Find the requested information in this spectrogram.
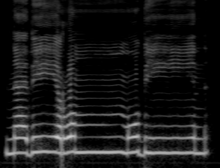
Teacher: پھر حرف المیم ہے کلمت مبین. میم حروف الادغام بغنہ میں سے ہے تو ہم یہ حکم کو غنہ اور تشدید کے ساتھ ادا کریں گے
